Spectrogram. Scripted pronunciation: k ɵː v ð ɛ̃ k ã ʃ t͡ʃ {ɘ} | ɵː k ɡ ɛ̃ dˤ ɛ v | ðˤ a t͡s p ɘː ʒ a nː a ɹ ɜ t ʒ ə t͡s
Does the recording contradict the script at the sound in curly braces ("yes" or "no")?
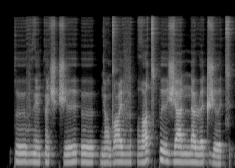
no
